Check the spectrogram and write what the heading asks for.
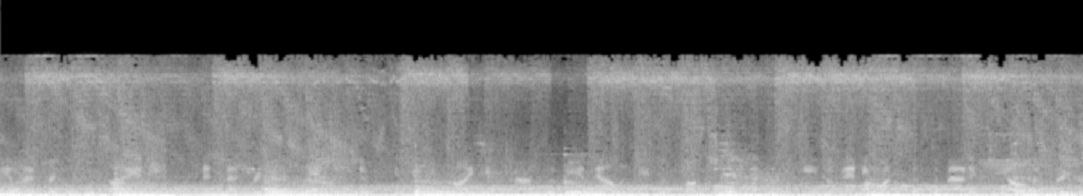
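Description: Layered synthesizer drones and noise from a Supernova II and a microKorg-XL: steady low tones that shift pitch every second or two under a dense noisy texture, with short chirping sweeps higher up.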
